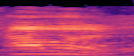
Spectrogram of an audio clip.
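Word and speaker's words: hour: तरह से यहां लिखेंगे आवर एच ओ य आर ठीक है तो यहां पे क्या होता है एच साइलेंट वर्ड बताया है ना तो यहां पे लिखते हैं आवर क्या लिखते हैं आवर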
